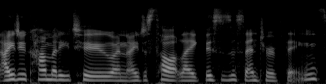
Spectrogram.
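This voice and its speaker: A woman with an Irish accent speaks at a very fast pace and a fairly high pitch, her bright, sharp tone captured with a dry, close sound, no echo, in a very clean recording with a silent background. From Ireland. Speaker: comedian and writer. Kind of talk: radio interview.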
